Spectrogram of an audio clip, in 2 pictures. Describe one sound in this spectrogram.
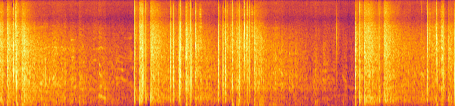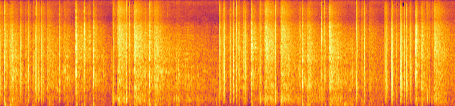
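Fireworks whistle and hiss as they shoot upward.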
